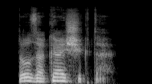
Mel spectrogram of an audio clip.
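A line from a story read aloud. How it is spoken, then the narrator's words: Sighing. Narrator (Russian): вздохнул Женя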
